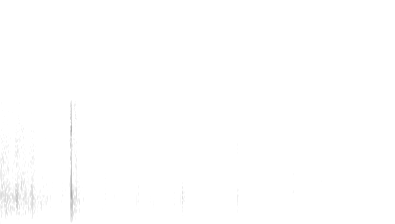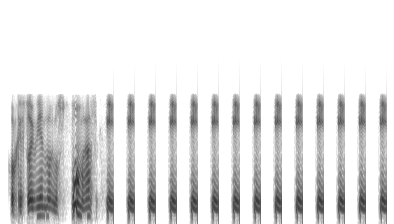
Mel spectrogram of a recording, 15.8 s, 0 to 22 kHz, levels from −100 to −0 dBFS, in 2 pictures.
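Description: From the first second the speech comes through the Codec 2 vocoder, heavily damaged. The voice is rebuilt from sine waves driven by pitch, voicing and energy, so it sounds buzzy and robotic rather than just muffled. It sits in a line band of about 250 Hz to 3.5 kHz, with nothing above 3.8 kHz. That combination of synthetic timbre and narrow band fits Codec 2's 2.4 kbit/s mode, and it sets this apart from ordinary low-bitrate waveform coding, which blurs the sound but keeps its natural texture.

At 10.16 s a stutter with silent gaps begins and lasts to the end. A 164 ms burst of sound plays, then about 257 ms of digital silence follows, and the cycle repeats every 421 ms, 13 times in all. The stream likely stalled and replayed its last buffered fragment at each retry, and everything that should have followed is lost. Unlike a simple dropout, the same fragment keeps returning identically. 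Unlike a seamless loop, dead silence separates each repetition.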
